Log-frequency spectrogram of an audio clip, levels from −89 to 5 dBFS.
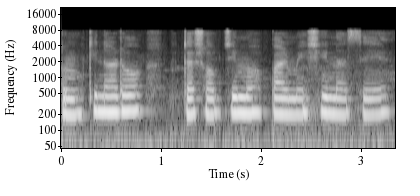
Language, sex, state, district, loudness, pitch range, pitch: Bengali, female, Assam, Hailakandi, -13 LUFS, 200-220 Hz, 210 Hz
